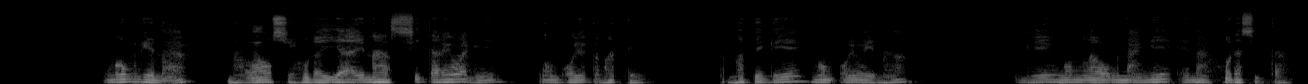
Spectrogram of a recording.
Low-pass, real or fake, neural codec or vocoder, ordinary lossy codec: none; fake; codec, 44.1 kHz, 2.6 kbps, DAC; none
